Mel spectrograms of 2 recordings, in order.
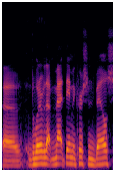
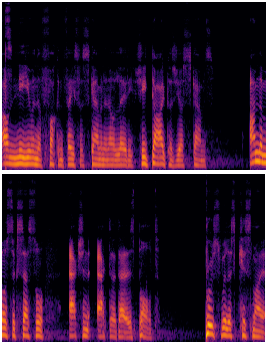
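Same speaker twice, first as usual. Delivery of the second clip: convincing put-on British accent. Mocking the Beekeeper trailer, the speaker performs its lines in a good British accent. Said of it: "That was a good accent".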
